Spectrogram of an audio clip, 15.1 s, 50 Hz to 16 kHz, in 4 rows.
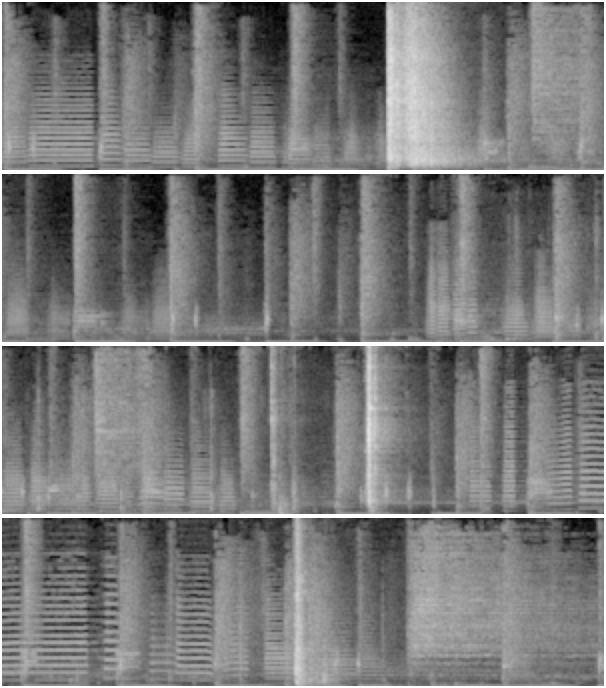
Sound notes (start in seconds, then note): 0.5 funky music; 2.4 gunshot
